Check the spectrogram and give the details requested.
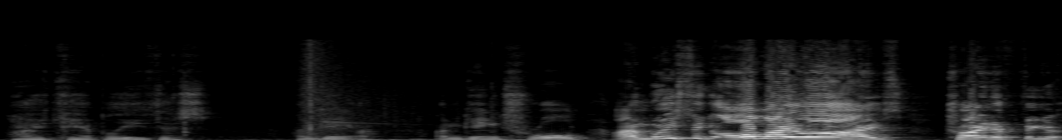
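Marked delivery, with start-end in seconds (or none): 3.1-5.3 high, loud complaint; frustrated shout. Real, not acted. Gamer wasting lives on a puzzle, frustrated shout. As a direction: burst out in frustration.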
